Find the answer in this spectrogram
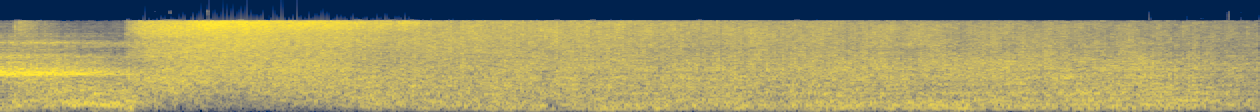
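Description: Missile launch from a warship's deck: loud, steady rushing noise of the rocket exhaust, turning to a brighter hiss about a second in.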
